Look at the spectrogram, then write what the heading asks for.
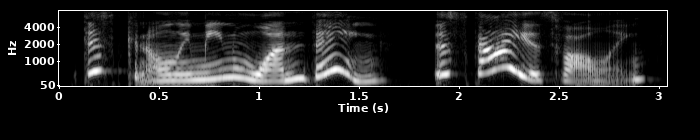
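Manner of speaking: a frantic little chick sure of doom; panicky chick voice. Acted. Chicken Little alone, convinced the sky falls, a high panicky squeal. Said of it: "he shouted".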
